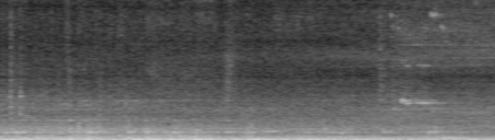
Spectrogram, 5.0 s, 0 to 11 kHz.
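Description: Munich R2.2 low-floor articulated tram rolling past on street track: a steady low rumble from its wheels and running gear, easing off slightly near the end.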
